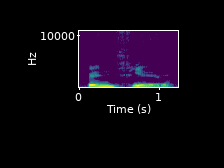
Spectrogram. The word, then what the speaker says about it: pensiero: La traducción sería, la transcripción, perdón, del mío, acento, mío, pensiero. Ya veo una E abierta con una I anterior que hace el diptongo, entonces me vuelco a escribirlas correctamente desde el primer momento.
